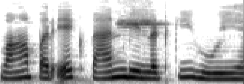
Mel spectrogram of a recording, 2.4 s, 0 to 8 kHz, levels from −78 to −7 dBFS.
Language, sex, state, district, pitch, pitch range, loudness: Hindi, female, Jharkhand, Garhwa, 225 Hz, 215-255 Hz, -14 LUFS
